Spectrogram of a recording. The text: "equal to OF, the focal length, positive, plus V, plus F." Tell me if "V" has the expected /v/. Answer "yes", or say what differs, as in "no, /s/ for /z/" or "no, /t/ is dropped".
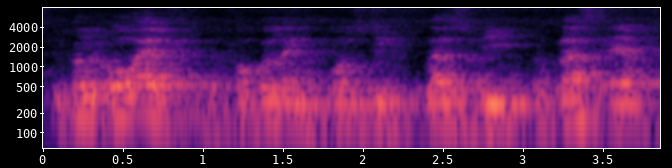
no, /b/ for /v/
